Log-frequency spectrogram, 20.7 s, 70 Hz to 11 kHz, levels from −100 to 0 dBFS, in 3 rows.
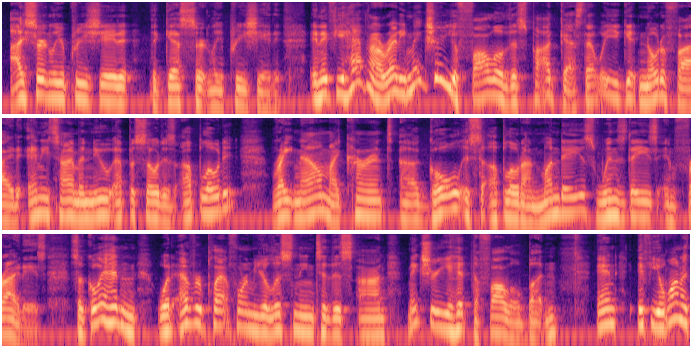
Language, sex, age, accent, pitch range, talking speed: English, male, 50-69, American, 120-150 Hz, 195 wpm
